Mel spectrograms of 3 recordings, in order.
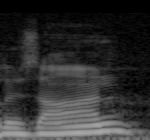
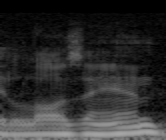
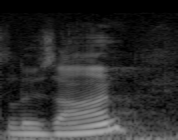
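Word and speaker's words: Lausanne: they they mispronounce it I think it's called Luzan the way it's spelled I say laan but it's Luzan um and it's a worldwide I think they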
